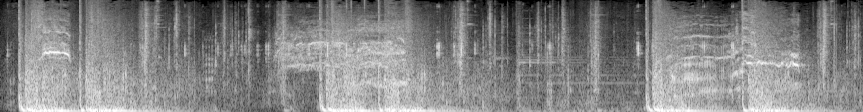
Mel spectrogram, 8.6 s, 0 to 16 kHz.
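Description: Sawed-off shotgun in Red Dead Redemption 2 firing three loud booming shots spaced a few seconds apart, each followed by a rattling reload and a horse whinny in the background.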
